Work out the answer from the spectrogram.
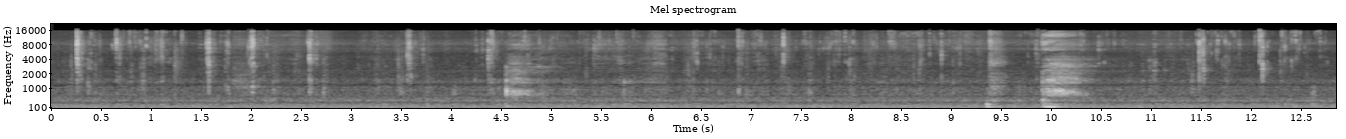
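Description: A person chewing close to the microphone, eating spicy stir-fried webfoot octopus and pork belly, with many short wet mouth clicks and smacks. Two brief louder sounds come near the middle and again about ten seconds in.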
